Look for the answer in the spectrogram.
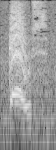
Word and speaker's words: deus: For instance, the word tua, T-U-A, it's not twa, it's tua. The word for God, deus, D-E-U-S, it's not deus, but deus.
